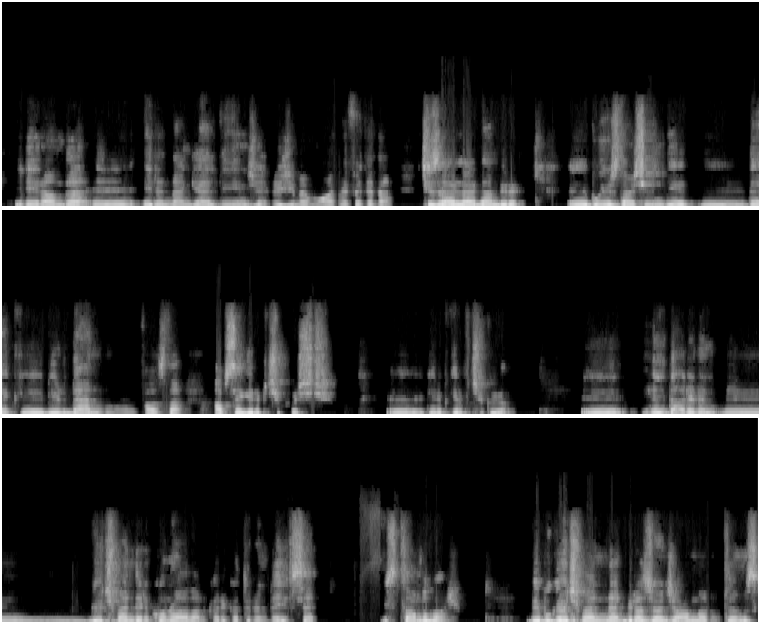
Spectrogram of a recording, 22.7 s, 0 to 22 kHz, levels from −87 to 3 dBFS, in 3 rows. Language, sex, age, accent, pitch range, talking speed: Turkish, male, 50-69, native, 120-170 Hz, 105 wpm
